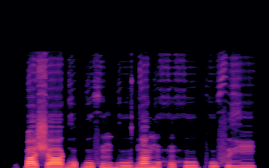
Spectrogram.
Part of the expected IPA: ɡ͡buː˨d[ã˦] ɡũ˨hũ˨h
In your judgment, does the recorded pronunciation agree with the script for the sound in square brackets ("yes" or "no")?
yes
